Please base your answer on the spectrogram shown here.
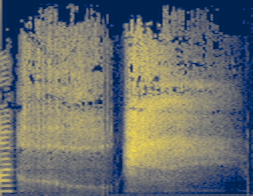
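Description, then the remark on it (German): A voice imitates snoring with two long, rasping breaths, a throaty inhale followed by a louder, hissing exhale, over a faint low hum. “Ich schnarche schon”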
